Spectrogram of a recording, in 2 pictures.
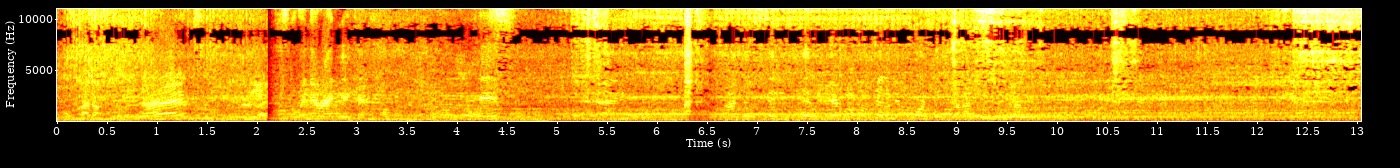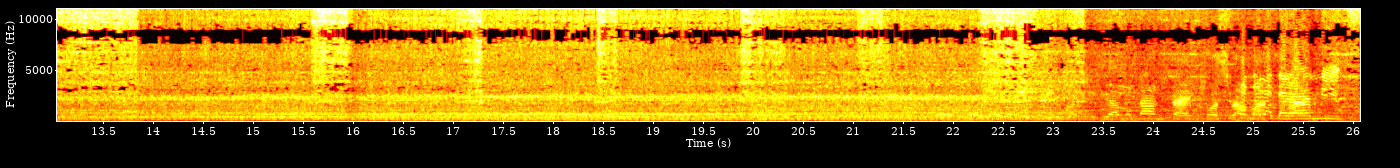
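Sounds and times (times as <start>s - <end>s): band saw humming: 0.0s - 26.0s
saw cutting through bone: 5.1s - 11.2s, 11.9s - 23.4s.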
